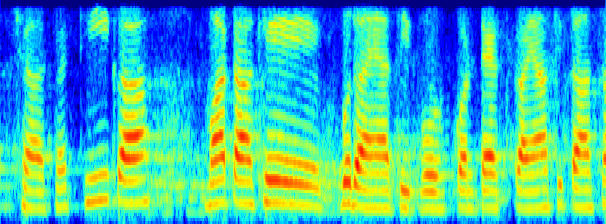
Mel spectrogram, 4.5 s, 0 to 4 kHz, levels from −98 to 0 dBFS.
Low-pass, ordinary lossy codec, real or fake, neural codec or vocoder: 3.6 kHz; none; real; none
